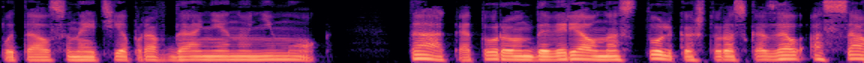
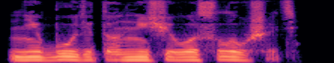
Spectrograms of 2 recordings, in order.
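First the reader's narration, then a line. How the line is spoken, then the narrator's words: Through gritted teeth. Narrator (Russian): процедил Вангели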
